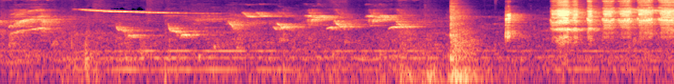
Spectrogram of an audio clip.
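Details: ['Orange-headed thrush, original teler-style song used to lure and stimulate non-singing thrushes; quick varied chirps and short descending whistles, a long thin high whistle early on, then a louder scratchy burst near the end over faint background hum.']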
